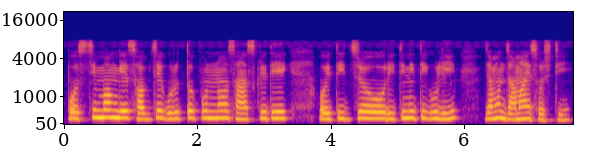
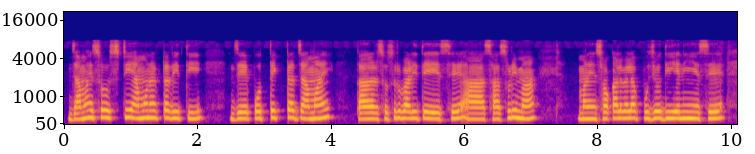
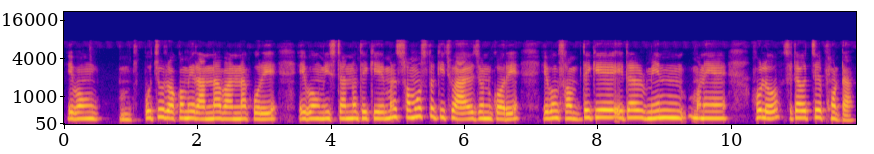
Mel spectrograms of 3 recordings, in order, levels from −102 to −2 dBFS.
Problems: none marked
